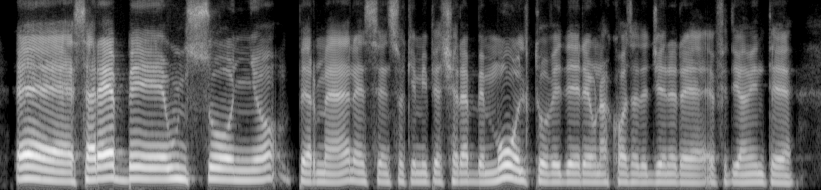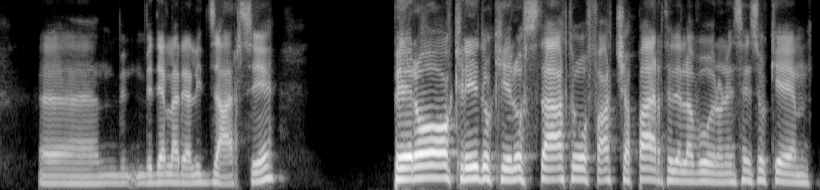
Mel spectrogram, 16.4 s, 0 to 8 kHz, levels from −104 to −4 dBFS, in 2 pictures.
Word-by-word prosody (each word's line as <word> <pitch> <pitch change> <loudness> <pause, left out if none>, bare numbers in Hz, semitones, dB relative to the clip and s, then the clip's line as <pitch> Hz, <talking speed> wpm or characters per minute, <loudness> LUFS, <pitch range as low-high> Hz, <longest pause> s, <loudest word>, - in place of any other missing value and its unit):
Eh, 165 -6 +5
sarebbe 180 +2 +3
un 180 0 +1
sogno 170 -1 -3
per 140 -3 -5
me, 135 +1 -5
nel 145 -3 -7
senso 135 0 -10
che 140 +1 -13
mi 135 0 -8
piacerebbe 135 0 -8
molto 155 -2 -2
vedere 135 0 -5
una 130 0 -8
cosa 135 +1 -8
del 130 0 -9
genere 130 -2 -7
effettivamente, 130 -1 -8 0.6
ehm, 115 0 -8
v 120 0 -12
vederla 125 +1 -4
realizzarsi 125 - -3 1.2
però 195 +3 +9
credo 185 -1 +4
che 175 -1 0
lo 180 +1 +3
stato 175 0 +1
faccia 165 -1 -5
parte 165 -2 -1
del 155 - -1
lavoro, 145 -1 -3
nel 135 0 -7
senso 155 +2 -5
che 130 -5 -3
145 Hz, 125 wpm, -21 LUFS, 130-175 Hz, 1.2 s, però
